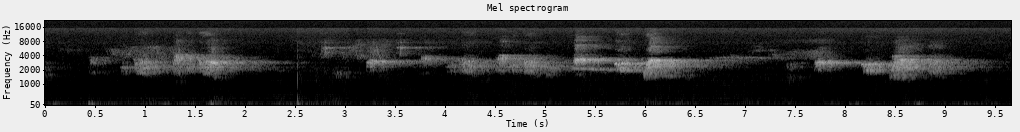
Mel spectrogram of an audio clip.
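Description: Faint bird song: a run of short chirps and whistled notes that step up and down in pitch, loudest about a second and a half in and again around six seconds in.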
